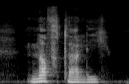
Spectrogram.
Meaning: 1. Naphtali (mythological son of Jacob) 2. Naphtali (tribe of Israel)
- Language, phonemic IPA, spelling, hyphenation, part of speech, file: Dutch, /ˈnɑf.taː.li/, Naftali, Naf‧ta‧li, proper noun, Nl-Naftali.ogg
